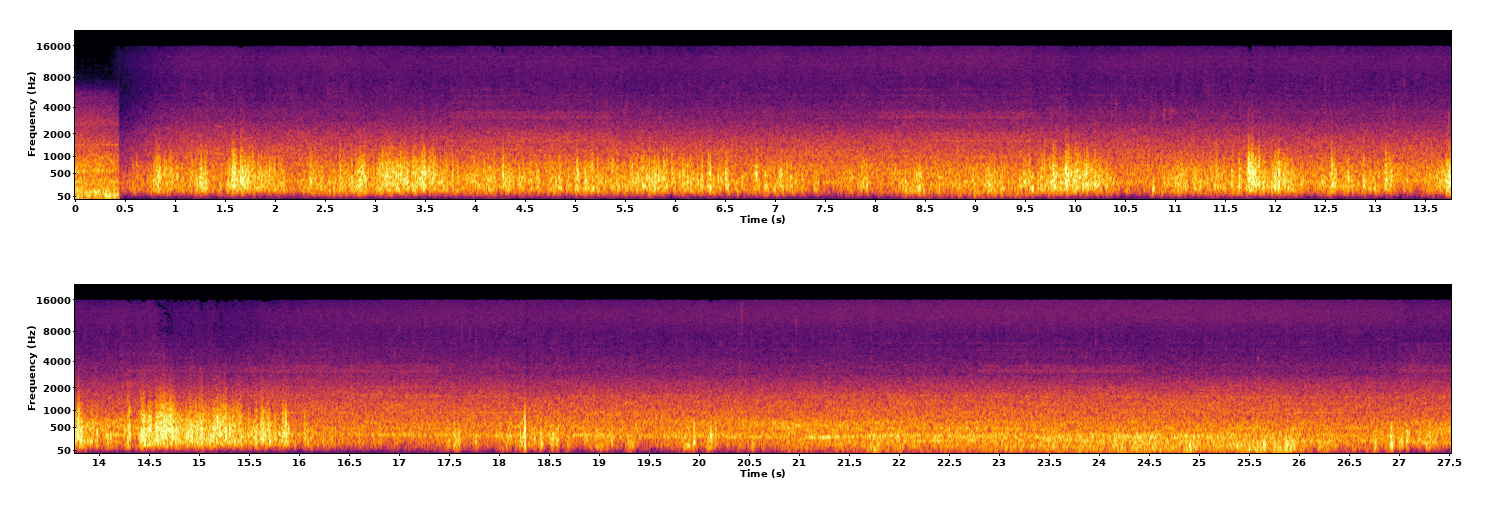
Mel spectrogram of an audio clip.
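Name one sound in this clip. A jet airliner approaches with a low, growing engine roar.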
